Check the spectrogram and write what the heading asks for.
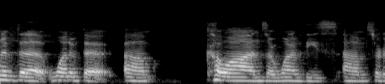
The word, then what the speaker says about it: koan: or a Zen koan I think Cohen is the correct pronunciation of it as I was corrected by one of my students once when I was talking about this so when Zen Cohen is a story or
